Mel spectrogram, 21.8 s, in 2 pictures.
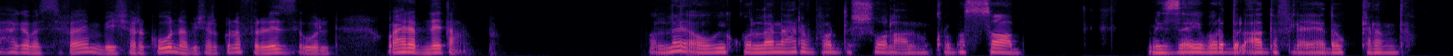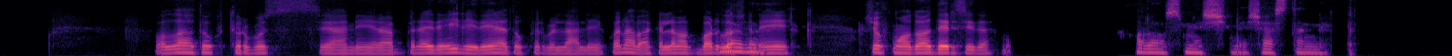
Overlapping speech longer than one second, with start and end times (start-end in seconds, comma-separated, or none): none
